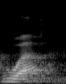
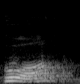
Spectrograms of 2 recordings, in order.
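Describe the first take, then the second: First: The final vowel is a thin, open a. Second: The final vowel is a thick, rounded o. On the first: The speaker calls it right. "dengan membacanya fathah huwa" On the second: The speaker calls it wrong. "ini adalah kesalahan khofi"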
